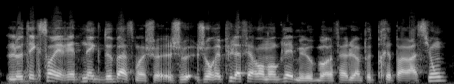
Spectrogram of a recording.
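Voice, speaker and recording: A man's voice: medium pitch, animated, fast, a bit bright. A man co-hosting a casual podcast, joking around with the others. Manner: playful, joking. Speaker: co-host.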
